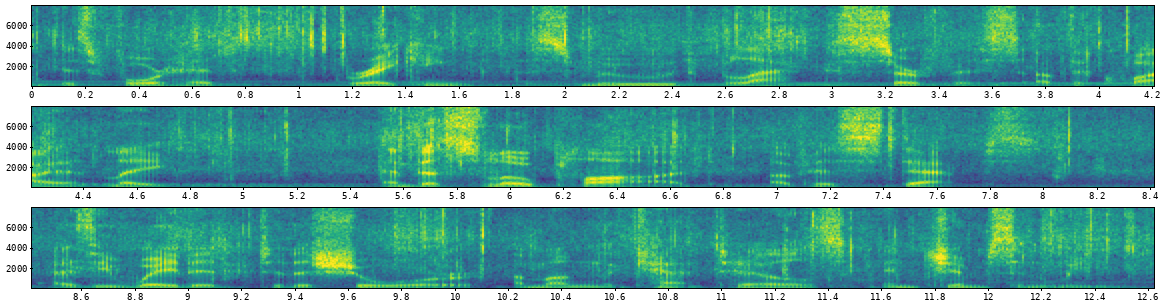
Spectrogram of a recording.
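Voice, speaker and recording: A man reading a literary short story aloud in measured, unhurried scripted narration, with slowed phrases. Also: a bass voice, flat delivery. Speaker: story reader. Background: background score music.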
